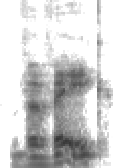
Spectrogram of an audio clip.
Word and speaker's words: Vivek: We have businessman Vivek, rhymes with cake, Ramaswamy.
